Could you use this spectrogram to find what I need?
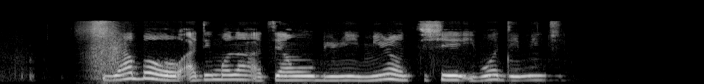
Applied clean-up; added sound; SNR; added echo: neural mask model RNNoise.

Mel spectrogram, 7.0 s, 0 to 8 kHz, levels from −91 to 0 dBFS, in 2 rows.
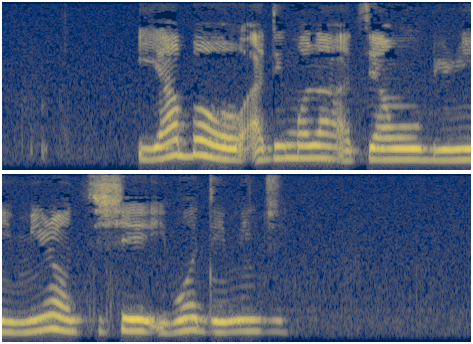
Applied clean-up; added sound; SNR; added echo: none; none; none; none.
